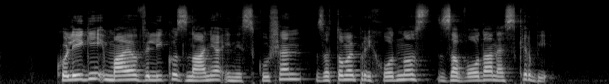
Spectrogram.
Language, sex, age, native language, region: Slovenian, female, 18-29, Slovenian, Drava region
